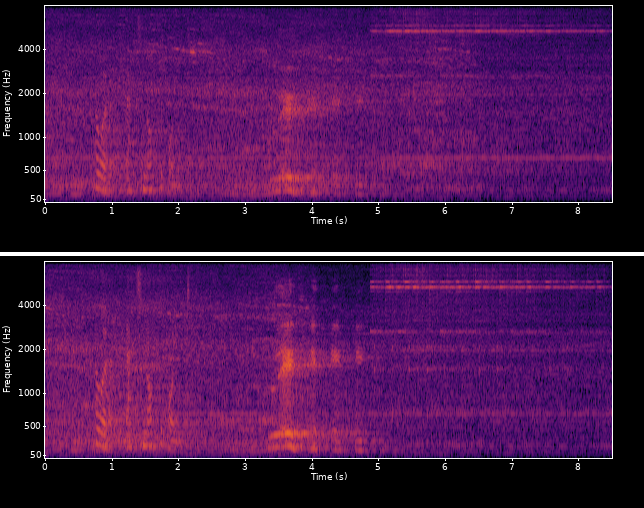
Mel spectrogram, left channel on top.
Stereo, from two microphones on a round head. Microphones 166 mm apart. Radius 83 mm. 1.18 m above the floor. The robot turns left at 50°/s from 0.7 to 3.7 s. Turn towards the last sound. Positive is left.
turn(degrees=-20)  # may be behind; listen again after turning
